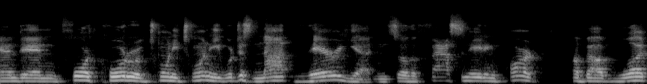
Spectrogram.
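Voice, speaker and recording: At a fairly slow pace, a man speaks in an ordinary speaking voice, fairly high in pitch with ordinary pitch variation. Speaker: panel moderator. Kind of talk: panel discussion.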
